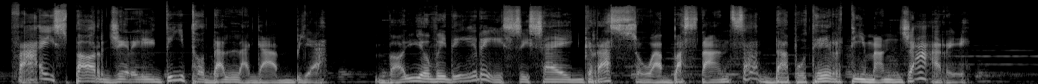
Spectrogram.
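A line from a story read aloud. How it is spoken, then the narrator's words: Witch's snarl. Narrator (Italian): la strega zoppicò verso Hansel e ringhiò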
